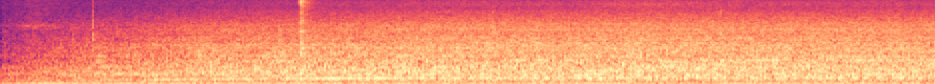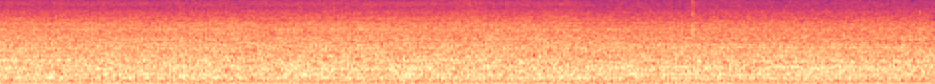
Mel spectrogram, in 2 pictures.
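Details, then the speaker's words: Suncourt register booster fan running: steady loud rushing drone with faint hum, only a gentle breeze yet very noisy; cause not confirmed. "it produces a breeze, a gentle breeze, not one to literally blow your hat off, but it's just noisy as hell."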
